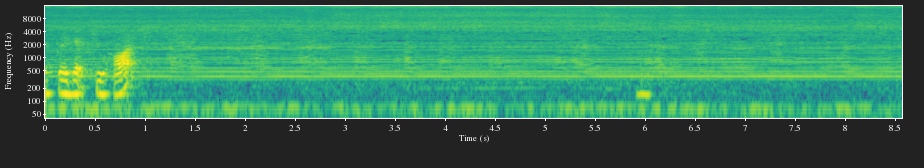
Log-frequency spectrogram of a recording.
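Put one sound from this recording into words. Electric clippers buzz steadily close by.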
